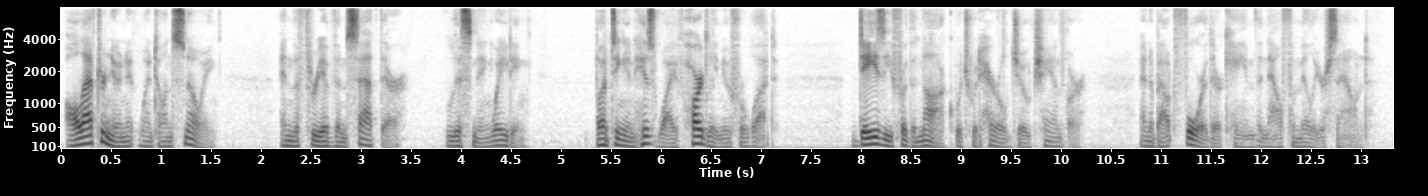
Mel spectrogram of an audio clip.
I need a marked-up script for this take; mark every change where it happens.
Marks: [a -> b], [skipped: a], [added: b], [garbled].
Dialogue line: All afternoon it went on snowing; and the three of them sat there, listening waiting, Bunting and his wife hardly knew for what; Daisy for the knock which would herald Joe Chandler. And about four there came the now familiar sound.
All afternoon it went on snowing; and the three of them sat there, listening waiting, Bunting and his wife hardly knew for what; Daisy for the knock which would herald Joe Chandler. And about four there came the now familiar sound.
